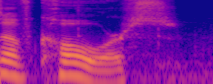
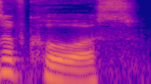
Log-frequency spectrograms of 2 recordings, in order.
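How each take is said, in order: First: It is said in an American accent. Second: It is said in a British accent.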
